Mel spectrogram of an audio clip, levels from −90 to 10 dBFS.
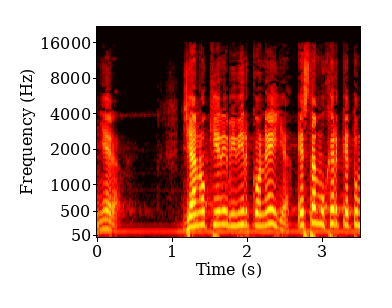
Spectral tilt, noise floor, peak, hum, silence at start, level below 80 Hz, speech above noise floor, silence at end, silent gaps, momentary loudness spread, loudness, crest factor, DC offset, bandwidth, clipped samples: -4.5 dB/octave; -52 dBFS; 0 dBFS; 60 Hz at -40 dBFS; 0 s; -36 dBFS; 34 dB; 0 s; none; 11 LU; -18 LUFS; 18 dB; under 0.1%; 16 kHz; under 0.1%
